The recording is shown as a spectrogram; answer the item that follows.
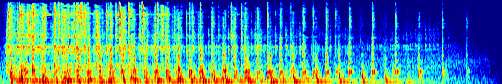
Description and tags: Ruler creak.
Drawing a metall ruler on a table with metallstuff.
ambiance, creak, field-recording, machine, mekanisk, soundscape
